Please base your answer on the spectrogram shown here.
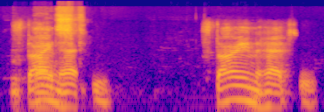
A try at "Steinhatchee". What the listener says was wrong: It's actually pronounced Steenhatchee, but it's spelled Steinhatchee.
